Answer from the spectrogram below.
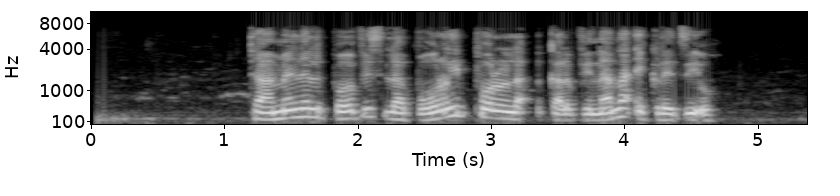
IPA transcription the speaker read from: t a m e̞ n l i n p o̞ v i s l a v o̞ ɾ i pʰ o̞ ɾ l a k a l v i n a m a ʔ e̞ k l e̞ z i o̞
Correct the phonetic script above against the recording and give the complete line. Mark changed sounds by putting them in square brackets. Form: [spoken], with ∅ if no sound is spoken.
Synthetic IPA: t a m e̞ n l i [∅] p o̞ v i s l a [b] o̞ ɾ i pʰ o̞ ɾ l a k a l v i n a [n] a ʔ e̞ k l e̞ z i o̞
